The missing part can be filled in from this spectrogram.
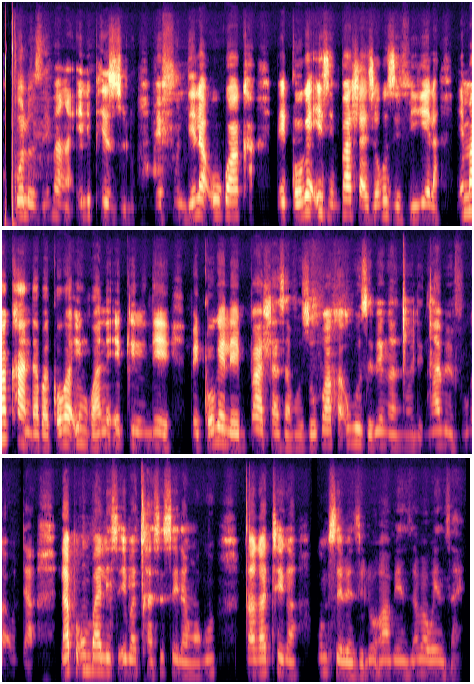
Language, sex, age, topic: North Ndebele, female, 25-35, education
